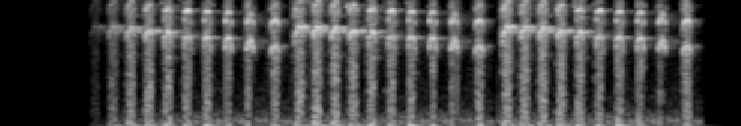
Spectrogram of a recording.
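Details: Whistling duck, a master recording used to teach songbirds such as magpie robins and green leafbirds for contests: rapid sharp whistled notes, about eight a second, in roughly one-second bursts with a high, slightly falling whistle, no other sounds.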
